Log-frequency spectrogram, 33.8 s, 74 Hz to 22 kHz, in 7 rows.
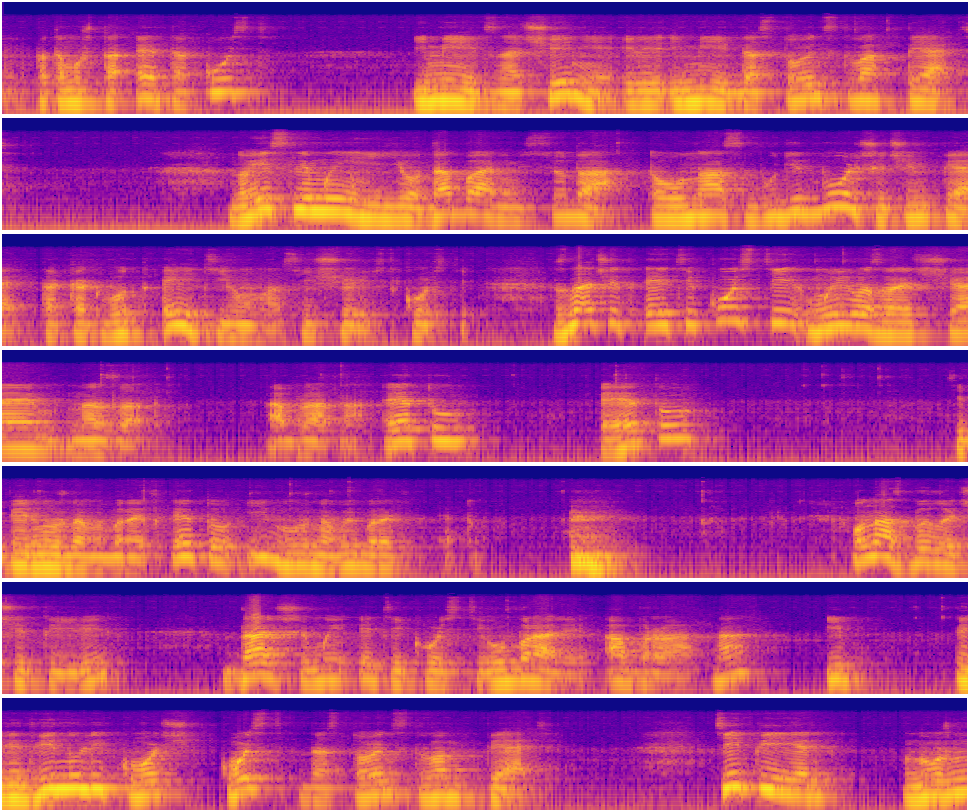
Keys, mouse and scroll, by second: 6.9-8.8 drag, 12.6 right click, 13.0 click, 17.8 click, 18.7 right click, 20.2 right click, 21.2-22.4 right drag, 22.9 click, 28.6-30.3 right drag.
